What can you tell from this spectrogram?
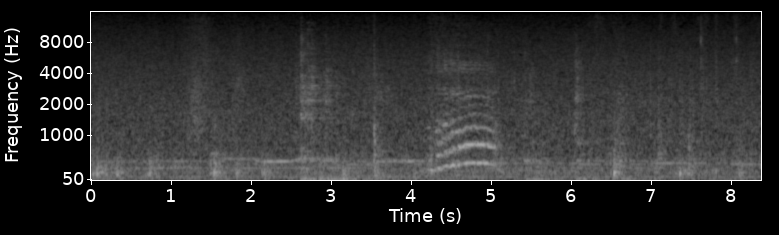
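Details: Goat at Yoshigake farm in Himi, Japan, 9 March 2019: Kinako, a mixed-breed mother under one year old, tending her newborn kid. A single arched, rising-then-falling harmonic bleat about half a second long, with soft low murmurs and knocks around it.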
